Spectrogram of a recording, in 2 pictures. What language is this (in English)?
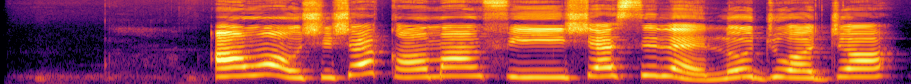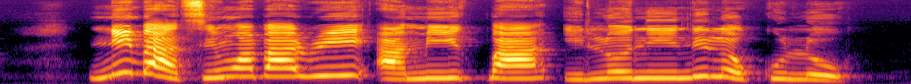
Yoruba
